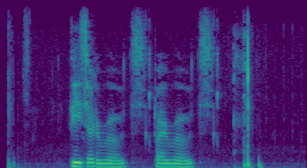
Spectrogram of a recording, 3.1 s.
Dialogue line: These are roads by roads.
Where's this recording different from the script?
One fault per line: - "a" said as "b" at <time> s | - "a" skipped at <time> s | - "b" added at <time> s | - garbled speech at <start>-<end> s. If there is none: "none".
none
